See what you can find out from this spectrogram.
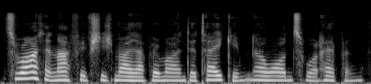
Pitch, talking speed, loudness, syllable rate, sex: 195 Hz, 260 wpm, -17 LUFS, 5.0 syllables/s, female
